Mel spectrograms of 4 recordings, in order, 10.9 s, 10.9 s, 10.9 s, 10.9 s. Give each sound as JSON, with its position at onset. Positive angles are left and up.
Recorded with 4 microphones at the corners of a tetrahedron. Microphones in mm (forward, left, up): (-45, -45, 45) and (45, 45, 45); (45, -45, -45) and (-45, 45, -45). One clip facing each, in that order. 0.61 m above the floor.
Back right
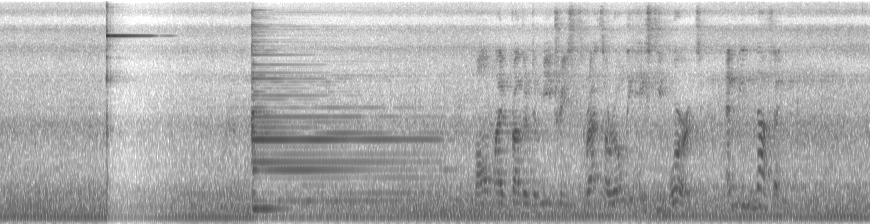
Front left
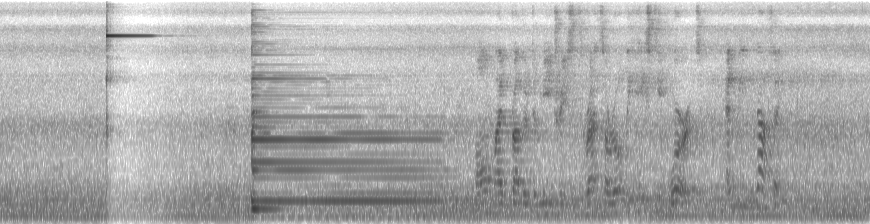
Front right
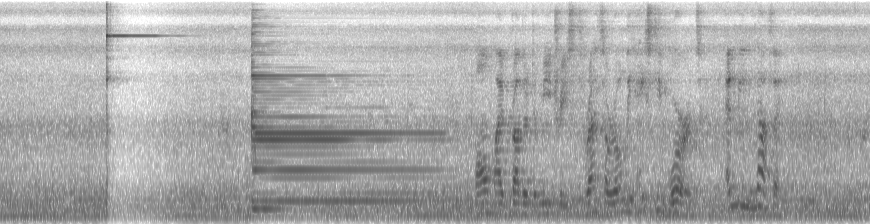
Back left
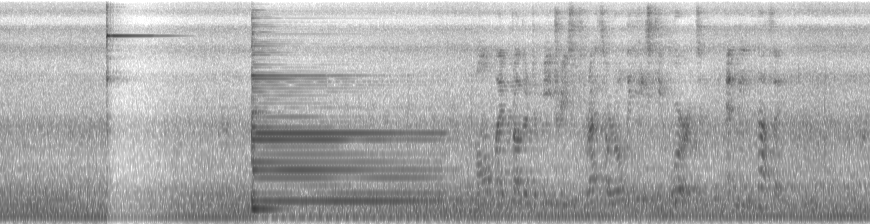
{"t": 1.3, "sound": "a bicycle bell", "azimuth_deg": -60, "distance_m": 5.0}
{"t": 3.1, "sound": "a guitar", "azimuth_deg": 80, "distance_m": 5.0}
{"t": 5.9, "sound": "a man speaking", "azimuth_deg": -50, "distance_m": 2.5}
